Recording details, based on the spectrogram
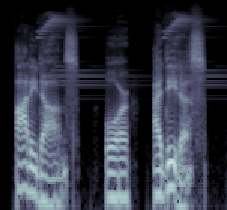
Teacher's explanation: The stress in this word should fall on either the first or second syllable, so it should be pronounced in two ways, Adidas or Adidas.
